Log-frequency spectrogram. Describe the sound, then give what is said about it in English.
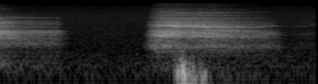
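Two slow, guided breaths. A soft airy exhale trails off, a pause of near silence follows, then a longer and louder breath swells and slowly fades. “Breathe in. And out. That's it, you got it, babe. Just follow me.”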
